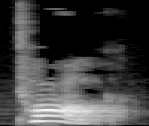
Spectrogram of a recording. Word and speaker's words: talk: Like in walk, talk, you see A and K, so we will not pronounce this L. Talk, chalk, the L is silent.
